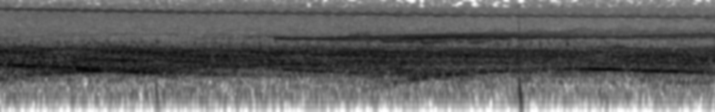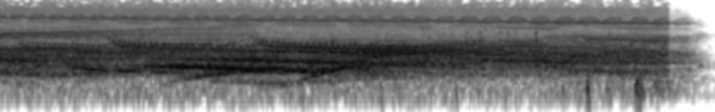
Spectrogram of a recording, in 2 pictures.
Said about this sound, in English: I heard krill, and which it's not, and whales, which it's not. Also not beluga. Also not a bird. It is seals. That was this guy's mating call.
